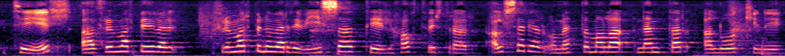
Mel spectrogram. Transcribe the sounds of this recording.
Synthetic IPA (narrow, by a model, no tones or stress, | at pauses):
t̪ʰɪlaðfɾʏmvar̥pɪfɾʏmvar̥pɪnʏvɛɾðɪviːsat̪ʰɪlɦawht̪vɪr̥t̪ɾaɾ | a̰lsɛɾjaɾɔ̰ɣmɛn̥t̪amaːwlanɛnt̪aɾaðlɔːcɪnːɪ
